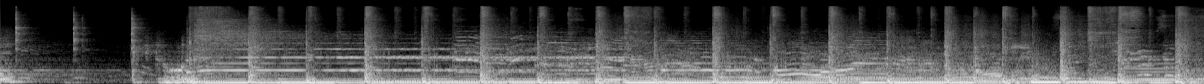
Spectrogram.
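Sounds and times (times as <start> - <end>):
bass guitar: 0.0 - 12.0
drum kit steady beat: 0.0 - 12.0
electric guitar lines: 0.0 - 12.0
keyboards: 0.0 - 12.0.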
